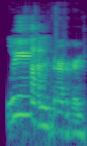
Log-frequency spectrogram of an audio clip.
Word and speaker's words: Leonberger: Leon Burger, just how it's pronounced.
